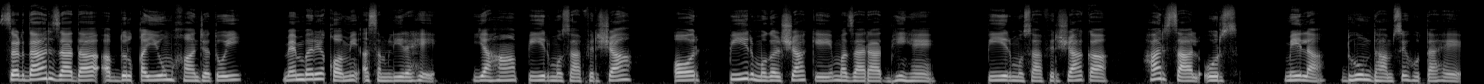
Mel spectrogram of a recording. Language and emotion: Urdu, neutral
